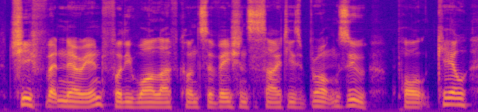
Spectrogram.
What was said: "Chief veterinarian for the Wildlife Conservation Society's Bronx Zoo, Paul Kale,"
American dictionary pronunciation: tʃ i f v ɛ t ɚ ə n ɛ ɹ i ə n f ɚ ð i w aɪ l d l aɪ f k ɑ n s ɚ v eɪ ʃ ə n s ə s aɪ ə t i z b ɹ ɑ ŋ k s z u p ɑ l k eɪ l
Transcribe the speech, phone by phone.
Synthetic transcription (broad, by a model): tʃ i f v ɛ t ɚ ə n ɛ ɹ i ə n f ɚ ð i w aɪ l l aɪ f k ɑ n s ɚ v eɪ ʃ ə n s ə s aɪ ə t i z b ɹ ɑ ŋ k z u p ɑ l k eɪ l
